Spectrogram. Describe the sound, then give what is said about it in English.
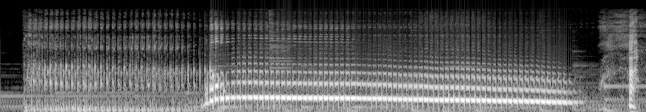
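A voice imitates an imaginary wolf-cat creature, starting with a low rolling purr-like rumble, then breaking into a loud, sustained howl that slowly sinks in pitch before cutting off. “It purrs like a cat, and then howls like a wolf. And then you combine the two to make a wolf cat sound.”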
